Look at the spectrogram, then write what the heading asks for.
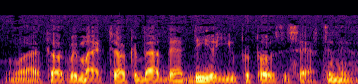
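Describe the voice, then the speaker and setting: An actor playing a scheming, smooth-talking husband in a vintage radio drama, coolly polite and insinuating. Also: male voice, a bass voice, normal speed, heavily acted. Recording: dull, noisy old radio recording.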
